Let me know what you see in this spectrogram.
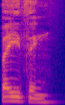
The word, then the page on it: bathing: British English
